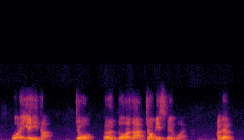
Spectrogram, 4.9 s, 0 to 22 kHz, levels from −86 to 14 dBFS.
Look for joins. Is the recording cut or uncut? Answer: uncut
